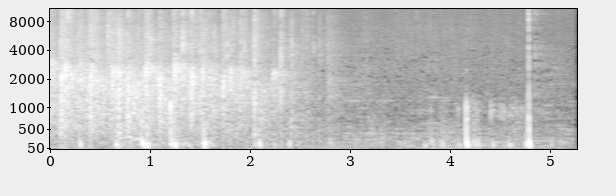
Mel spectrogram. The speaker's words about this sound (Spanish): Gracias. Fuertes aplausos a la profesora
